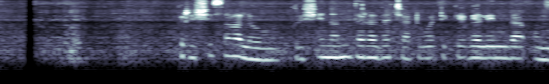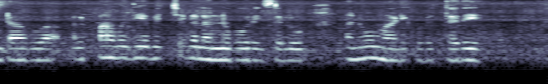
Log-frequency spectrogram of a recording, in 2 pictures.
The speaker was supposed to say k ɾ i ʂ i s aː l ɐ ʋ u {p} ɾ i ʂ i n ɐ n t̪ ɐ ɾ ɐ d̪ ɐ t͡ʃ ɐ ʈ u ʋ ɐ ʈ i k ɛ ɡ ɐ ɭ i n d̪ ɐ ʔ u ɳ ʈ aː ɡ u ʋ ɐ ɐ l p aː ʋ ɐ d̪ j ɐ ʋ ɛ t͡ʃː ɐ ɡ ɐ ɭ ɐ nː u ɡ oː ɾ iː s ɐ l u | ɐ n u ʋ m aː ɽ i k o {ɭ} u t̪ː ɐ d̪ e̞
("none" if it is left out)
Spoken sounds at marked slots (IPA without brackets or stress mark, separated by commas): k, ɽ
